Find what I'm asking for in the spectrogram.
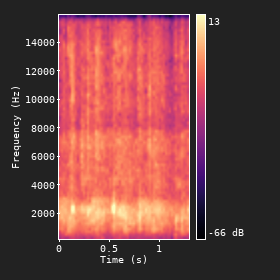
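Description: A congregation applauding during a French-language church service, with steady, close clapping from many hands that carries on without a break.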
